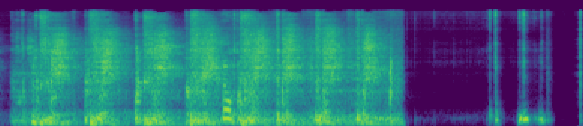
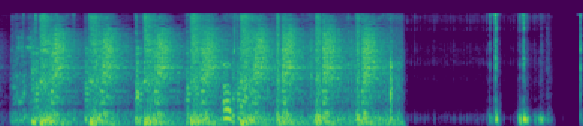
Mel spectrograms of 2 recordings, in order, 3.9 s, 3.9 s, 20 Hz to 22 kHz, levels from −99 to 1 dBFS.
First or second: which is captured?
second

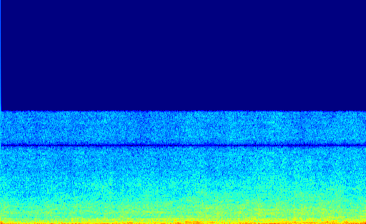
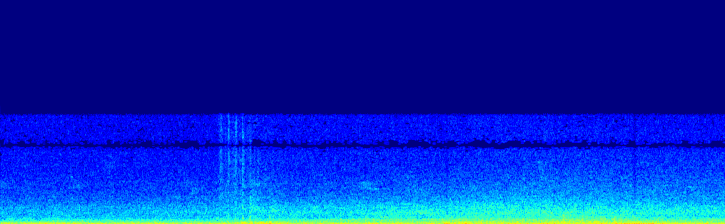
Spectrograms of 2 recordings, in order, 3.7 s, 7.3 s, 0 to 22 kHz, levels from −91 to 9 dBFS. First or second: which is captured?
second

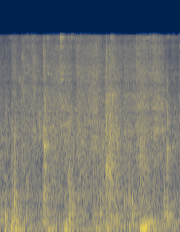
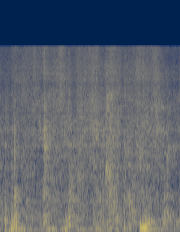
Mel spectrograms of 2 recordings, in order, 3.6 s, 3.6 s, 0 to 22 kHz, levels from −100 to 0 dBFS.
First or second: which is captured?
first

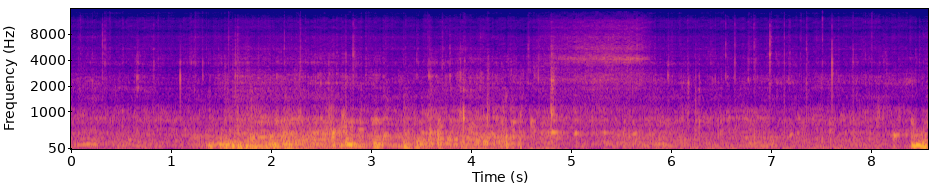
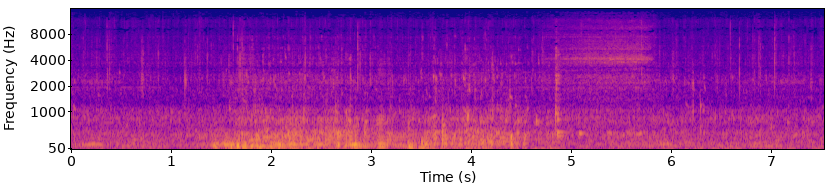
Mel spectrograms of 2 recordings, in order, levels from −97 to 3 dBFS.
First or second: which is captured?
second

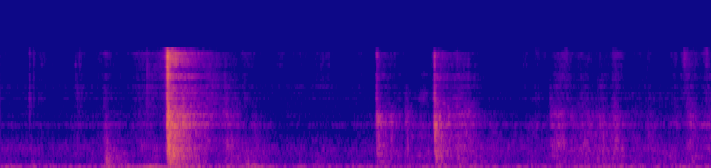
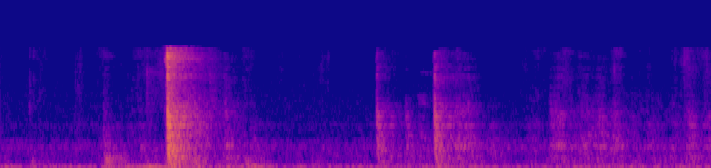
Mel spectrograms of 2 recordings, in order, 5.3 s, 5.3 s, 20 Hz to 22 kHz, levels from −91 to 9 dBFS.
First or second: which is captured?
second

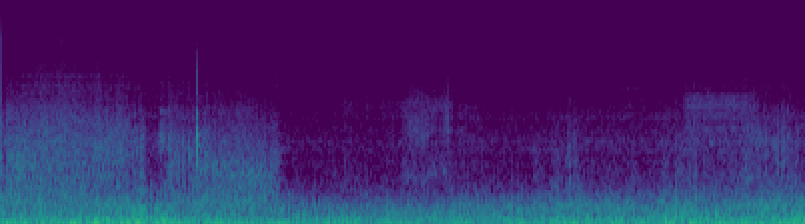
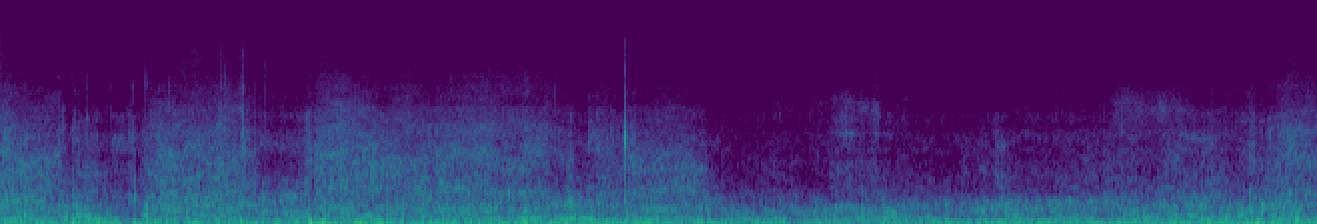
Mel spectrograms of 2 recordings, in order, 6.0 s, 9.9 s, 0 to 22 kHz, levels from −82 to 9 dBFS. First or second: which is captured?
first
